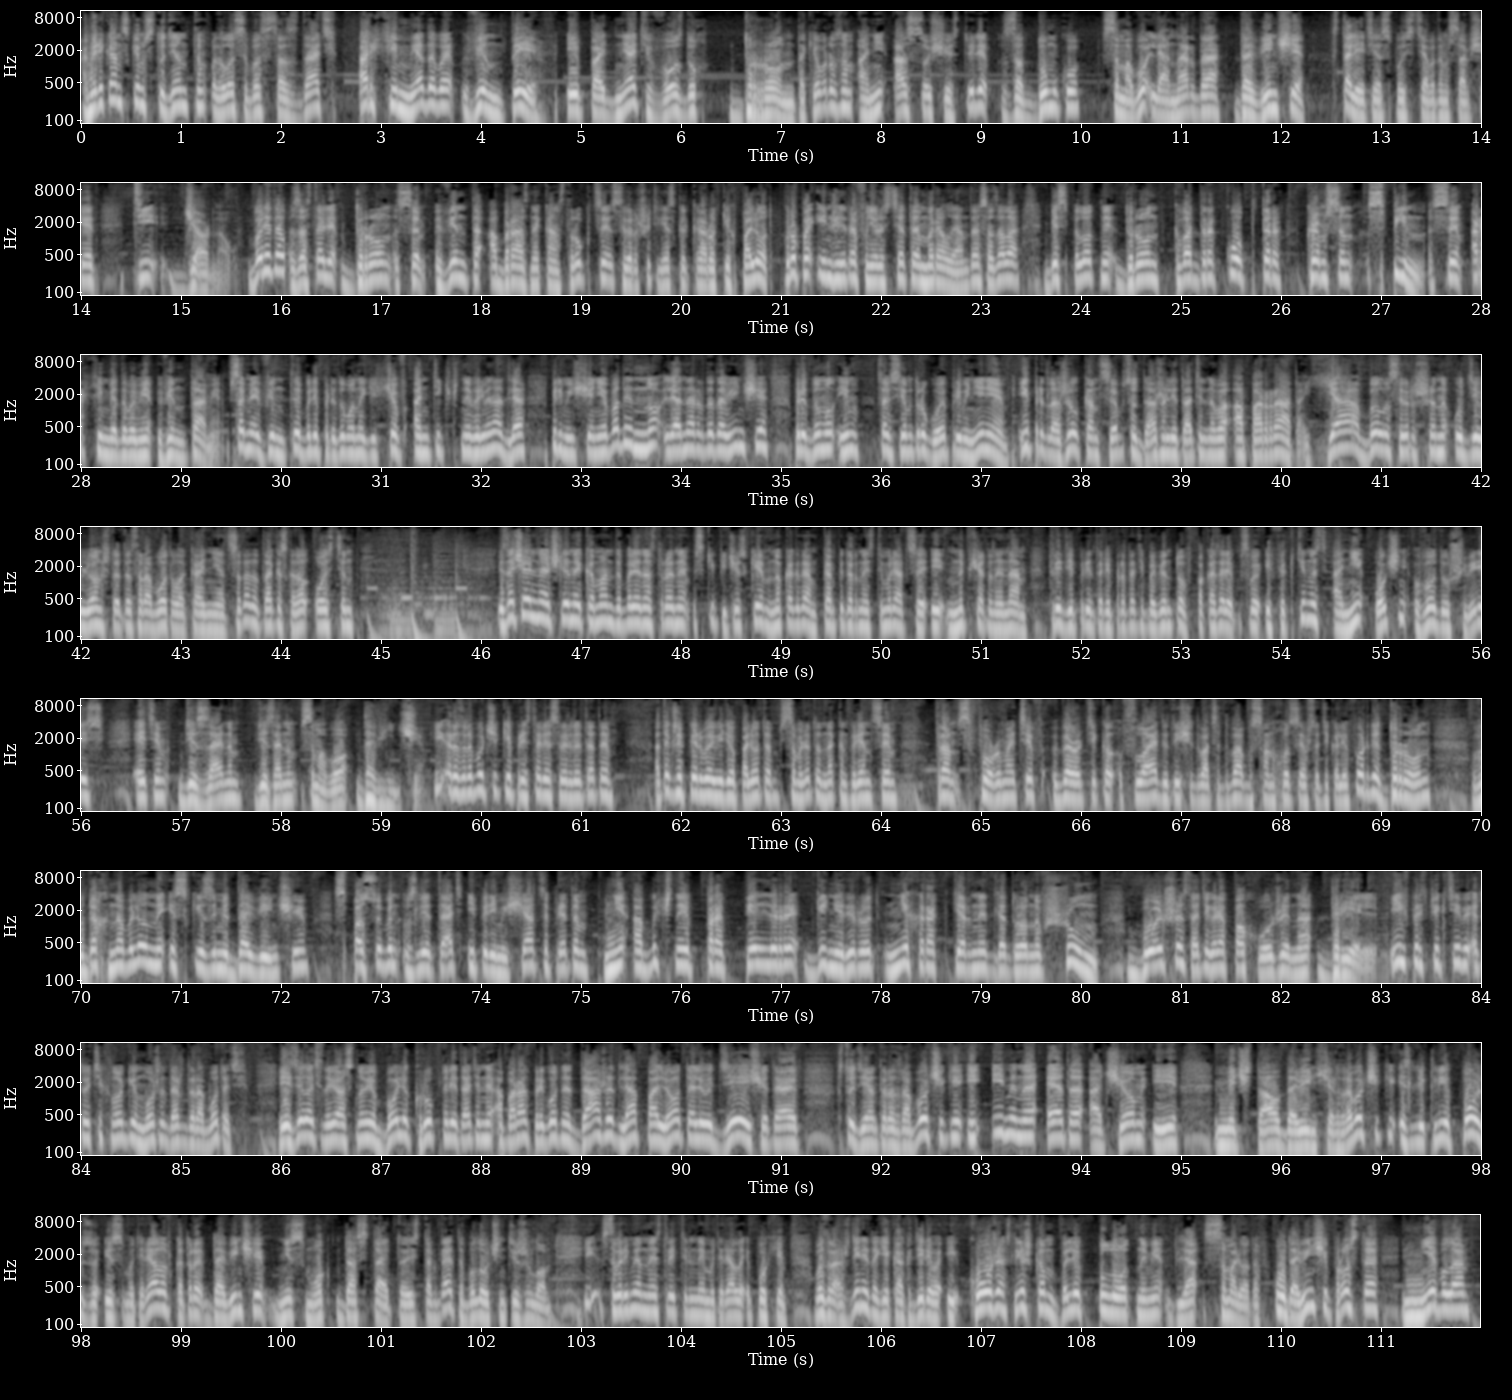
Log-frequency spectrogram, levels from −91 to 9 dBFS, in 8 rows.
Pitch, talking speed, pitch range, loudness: 160 Hz, 125 wpm, 140-180 Hz, -15 LUFS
